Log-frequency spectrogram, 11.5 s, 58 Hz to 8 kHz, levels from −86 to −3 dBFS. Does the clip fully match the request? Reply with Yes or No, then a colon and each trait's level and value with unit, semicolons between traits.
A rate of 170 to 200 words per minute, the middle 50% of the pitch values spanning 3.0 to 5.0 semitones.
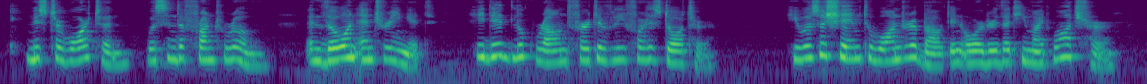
Yes: average, 175 wpm; average, 3.6 semitones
